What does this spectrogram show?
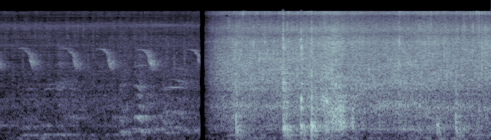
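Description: Chicken and potato pieces sizzling in hot oil in an aluminium pot, with a metal ladle stirring and scraping against the pot. It is preceded by about two seconds of faint, short high bird-like peeps, about three a second, which stop abruptly as the sizzling begins.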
